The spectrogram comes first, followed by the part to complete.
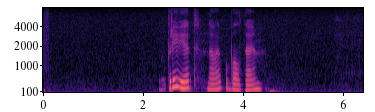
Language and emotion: Russian, neutral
